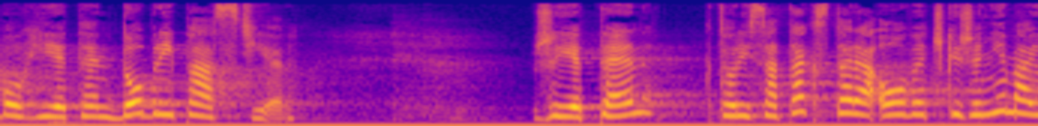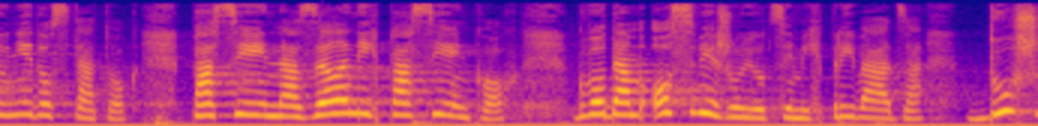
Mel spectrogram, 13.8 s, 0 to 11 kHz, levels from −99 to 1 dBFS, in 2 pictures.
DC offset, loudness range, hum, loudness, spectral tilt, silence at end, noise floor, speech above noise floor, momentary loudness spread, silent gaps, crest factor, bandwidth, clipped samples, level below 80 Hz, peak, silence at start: 3%; 5 LU; none; -19 LUFS; -3.5 dB/octave; 0 s; -57 dBFS; 37 dB; 15 LU; none; 20 dB; 10 kHz; under 0.1%; -52 dBFS; 0 dBFS; 0 s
